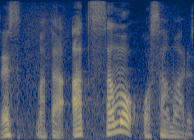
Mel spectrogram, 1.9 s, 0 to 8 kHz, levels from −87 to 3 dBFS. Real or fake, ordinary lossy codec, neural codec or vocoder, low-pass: real; none; none; none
